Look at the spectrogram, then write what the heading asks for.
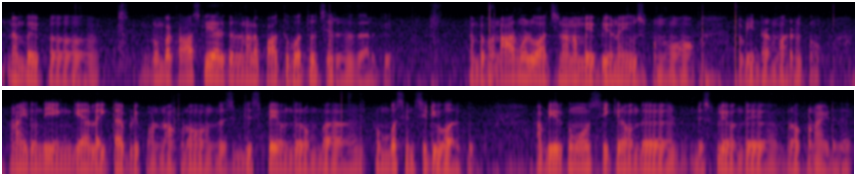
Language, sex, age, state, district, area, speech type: Tamil, male, 18-30, Tamil Nadu, Viluppuram, urban, spontaneous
